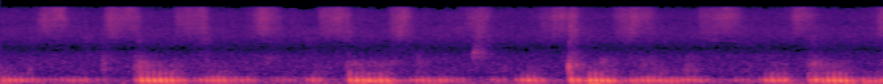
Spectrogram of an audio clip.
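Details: Steady low purring from pet cats Poki and Kiwi as they are brushed and groomed, pulsing in breathy waves with occasional crisp brush sweeps cutting through; stereo recording.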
